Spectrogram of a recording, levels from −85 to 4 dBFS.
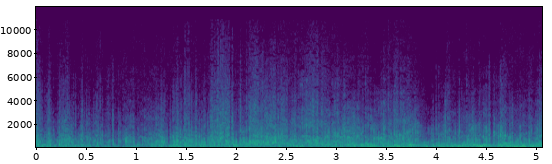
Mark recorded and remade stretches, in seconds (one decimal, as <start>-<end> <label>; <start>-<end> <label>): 0.0-0.7 recorded; 0.7-1.2 remade; 1.2-2.0 recorded; 2.0-5.1 remade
